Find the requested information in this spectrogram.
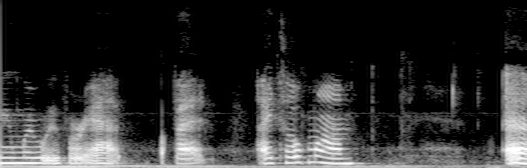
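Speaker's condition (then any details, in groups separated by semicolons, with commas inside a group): Cerebral palsy; able to talk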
